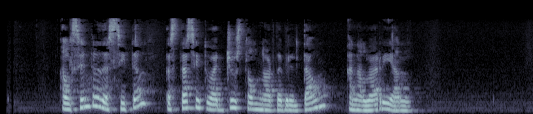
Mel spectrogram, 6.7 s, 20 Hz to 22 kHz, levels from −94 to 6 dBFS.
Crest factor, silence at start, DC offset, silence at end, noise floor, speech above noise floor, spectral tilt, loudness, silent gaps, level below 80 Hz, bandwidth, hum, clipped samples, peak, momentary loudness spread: 18 dB; 0.75 s; under 0.1%; 1.5 s; -65 dBFS; 42 dB; -5 dB/octave; -24 LUFS; none; -74 dBFS; 11.5 kHz; none; under 0.1%; -8 dBFS; 7 LU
